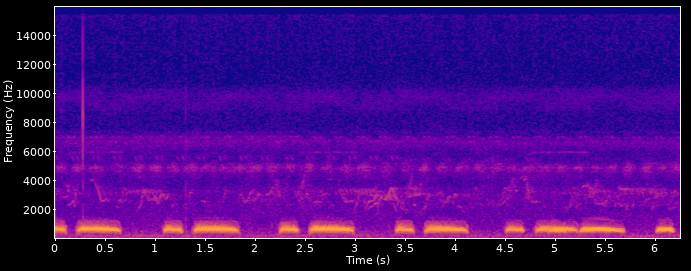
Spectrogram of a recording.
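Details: Cooing spotted dove, Thổ Pha gù style, giving a steady run of low paired coos, each a brief note followed by a drawn-out one, roughly five pairs, with soft distant twittering in the background.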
